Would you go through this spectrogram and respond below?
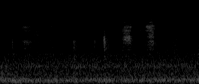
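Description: Chalk scratching on a classroom board during an economics lesson, heard as a series of short, faint scraping strokes in irregular bursts against a quiet room.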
